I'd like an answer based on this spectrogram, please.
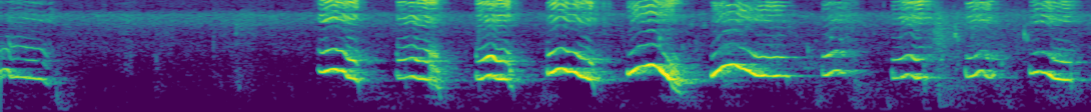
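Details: A litter of Cocker Spaniel puppies moving about make a quick run of thin, squeaky whimpers, several each second, many rising then falling in pitch, after a brief soft opening whine and short pause.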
